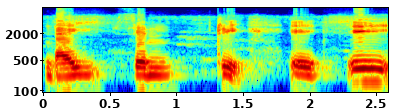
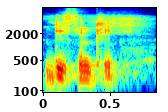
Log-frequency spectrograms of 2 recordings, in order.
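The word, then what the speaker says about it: dysentery: আমি এইভাবে পড়ছি যে ডাই সেন্ট্রি, এইভাবে আমি মুখস্থ করছিলাম, কিন্তু এটার শুদ্ধ উচ্চারণ হবে ডিসেন্ট্রি।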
